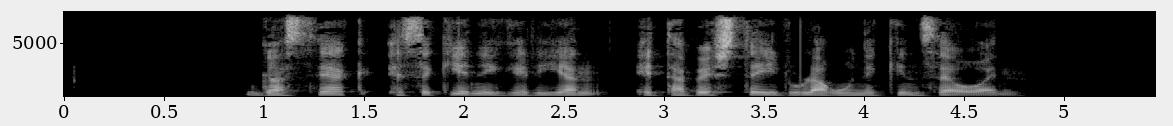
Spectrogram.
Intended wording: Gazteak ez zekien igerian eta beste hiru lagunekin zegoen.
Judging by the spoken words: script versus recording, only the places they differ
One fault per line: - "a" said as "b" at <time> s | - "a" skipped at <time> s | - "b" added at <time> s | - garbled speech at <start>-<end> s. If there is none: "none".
none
